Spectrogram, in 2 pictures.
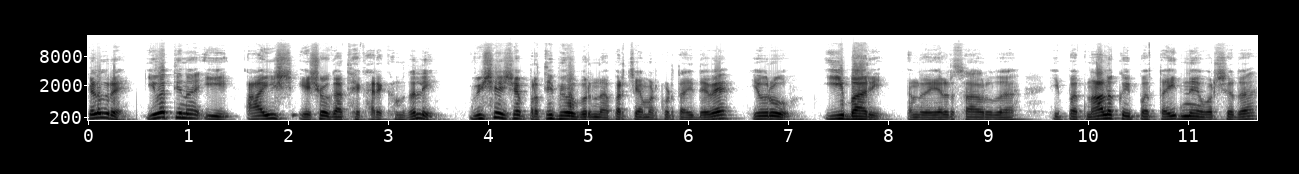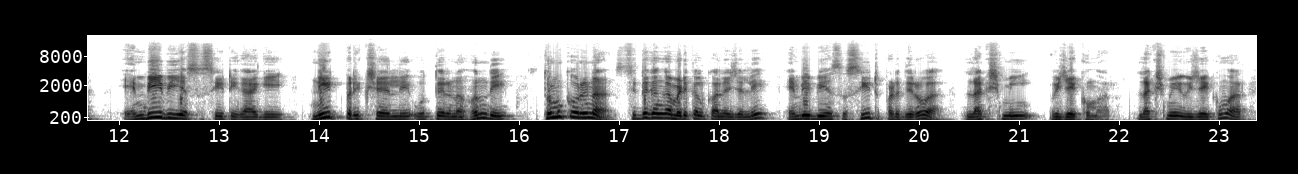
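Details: Adult male radio host; Normal speech.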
